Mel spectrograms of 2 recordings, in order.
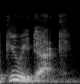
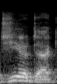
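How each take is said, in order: First: The first part sounds like 'gooey'. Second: The first part sounds like 'gee-oh'. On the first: The speaker calls it right. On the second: The speaker calls it wrong.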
